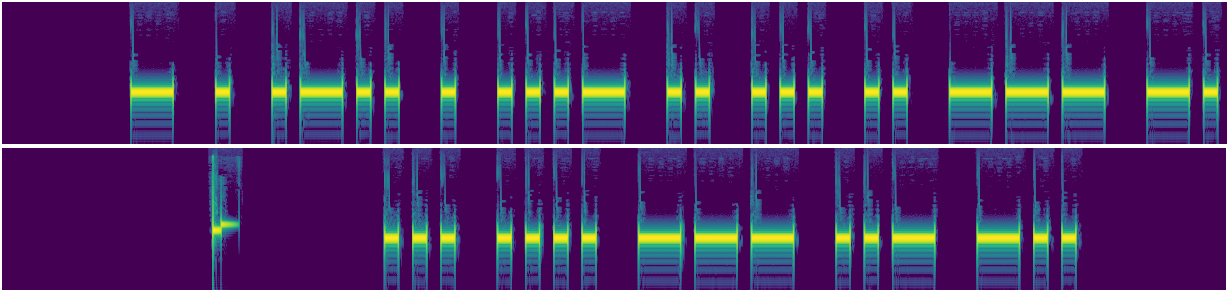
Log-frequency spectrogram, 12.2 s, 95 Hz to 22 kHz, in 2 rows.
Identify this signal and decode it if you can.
Morse code, heard as a keyed tone, about 17 wpm, 700 Hz. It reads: TELEVISION SHOUD
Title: Sentences from Top 1000 Words - Review Part 4 - New Word Drill - 17wpm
